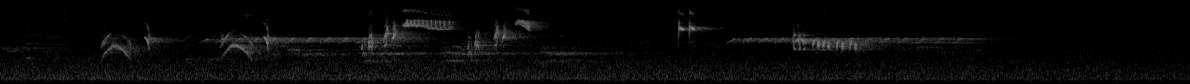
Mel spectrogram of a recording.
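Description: Songbirds singing and calling: two short arching chirps in the first couple of seconds, then thin high notes and level trills, with another trill about eight seconds in before it quietens.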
